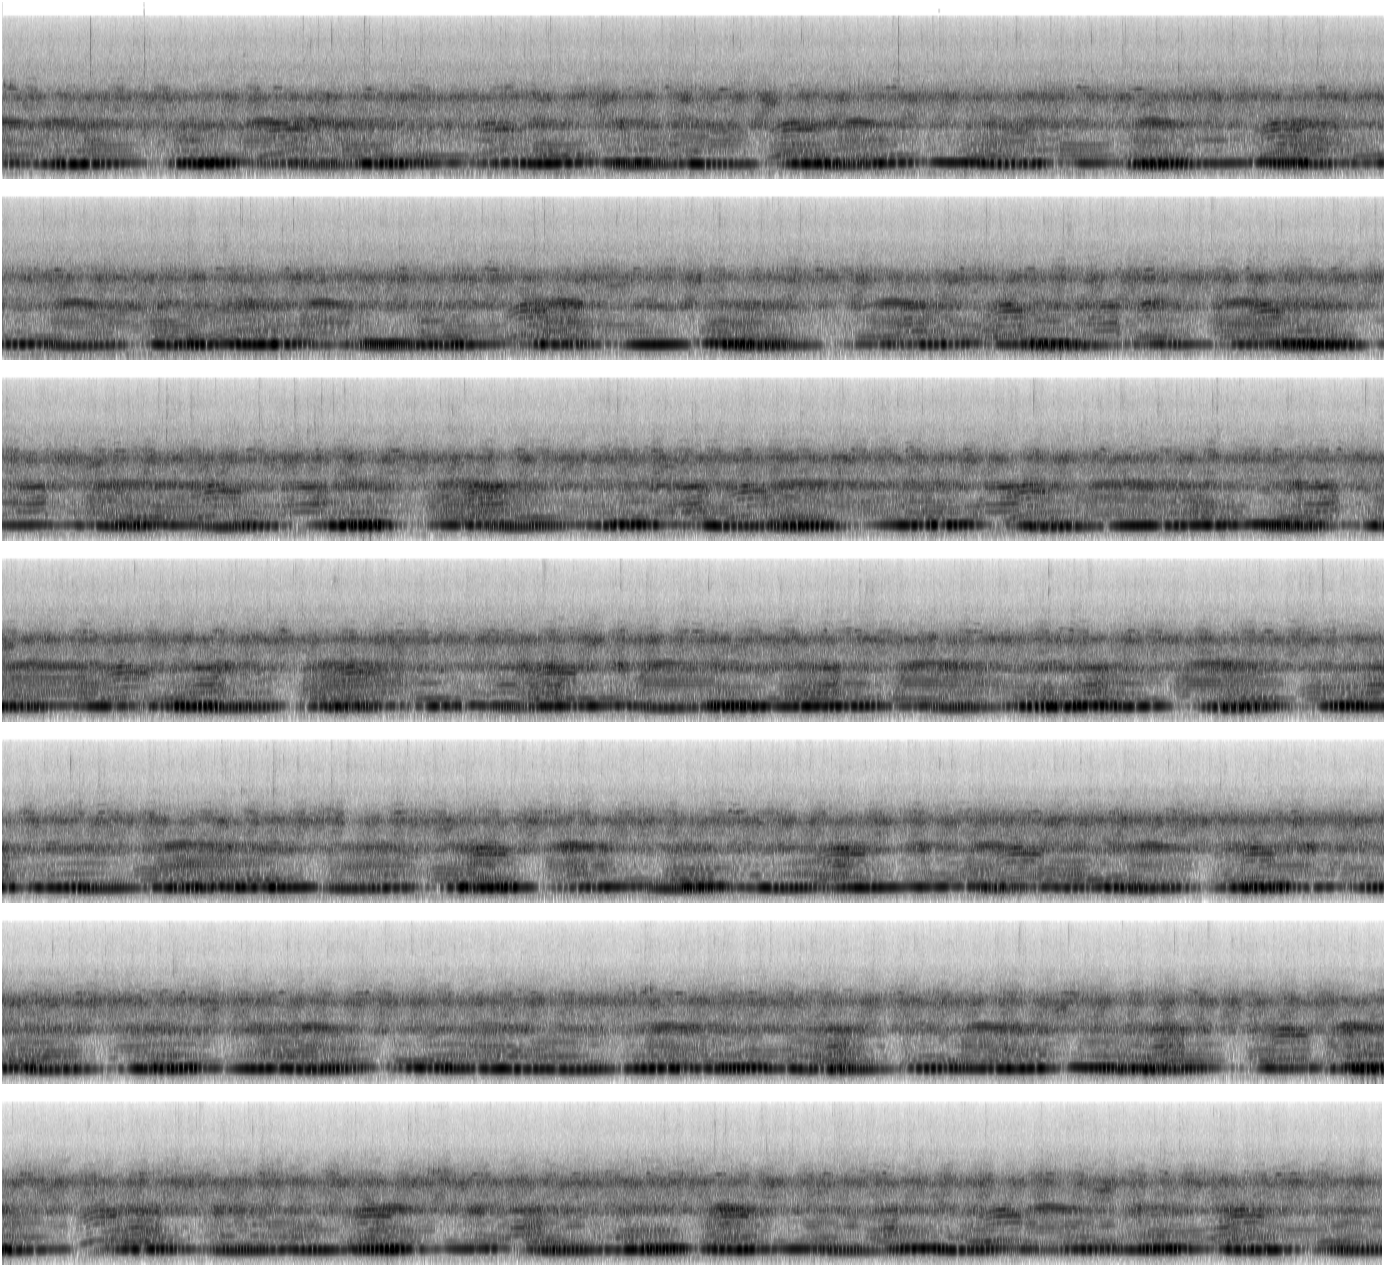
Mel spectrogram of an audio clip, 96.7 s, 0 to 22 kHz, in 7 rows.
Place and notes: Ban Na Tin (Krabi Province) - Toads and Frogs singing during the night
During the night in the small village of Ban Na Tin (Krabi Province), after the rain, toads and frogs are happy and singing.
Recorded by an ORTF Setup Schoeps CCM4x2 in a Cinela Windscreen
Recorder Sound Devices 633
GPS: 8.0651833, 98.8099667
Sound Ref: TH-181015T03
อ.เมือง Krabi, Thailand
